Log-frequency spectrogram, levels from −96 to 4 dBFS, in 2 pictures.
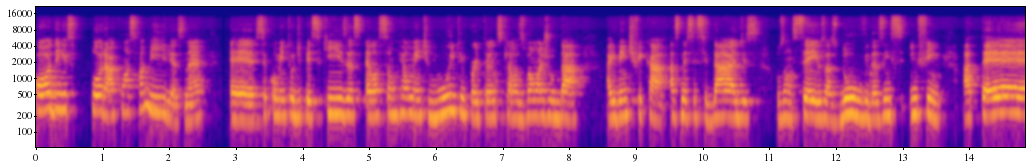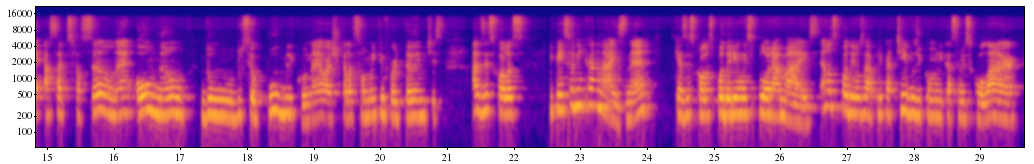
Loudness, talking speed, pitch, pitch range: -18 LUFS, 135 wpm, 210 Hz, 195-230 Hz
